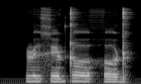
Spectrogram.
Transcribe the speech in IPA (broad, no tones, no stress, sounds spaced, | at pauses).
ɭ ɯ x ø ɖ ʈ oː h o ɖ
